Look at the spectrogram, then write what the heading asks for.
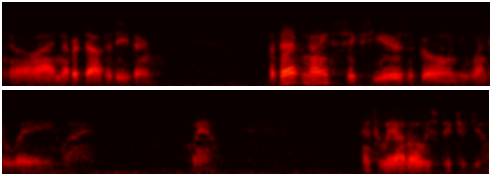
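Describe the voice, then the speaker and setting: An actor playing a troubled young research scientist in a 1940s radio drama, speaking in a tense, earnest, brooding way. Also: male voice, sits low, unhurried, long pauses, husky. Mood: longing. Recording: tinny old radio broadcast.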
